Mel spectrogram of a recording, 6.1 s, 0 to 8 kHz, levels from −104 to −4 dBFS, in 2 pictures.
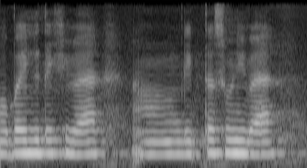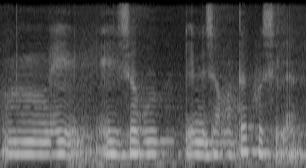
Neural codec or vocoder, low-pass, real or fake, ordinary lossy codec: autoencoder, 48 kHz, 32 numbers a frame, DAC-VAE, trained on Japanese speech; 7.2 kHz; fake; none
